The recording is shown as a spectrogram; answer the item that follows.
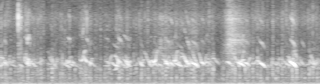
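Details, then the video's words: Shrill piping peeps from chicks, short wavering notes crowding together, a few louder sharp chirps standing out near the end, over faint rustling. "Chicks Chirping"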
